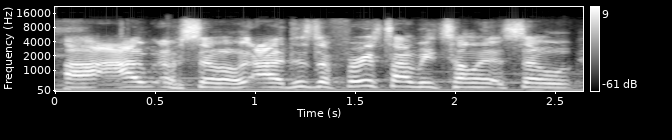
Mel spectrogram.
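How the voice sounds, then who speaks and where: A man's voice: high-pitched, fairly even intonation, a little fast, faint music behind. A thirty-year-old man with a New Jersey accent, chatting informally and playfully as an interview guest. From New Jersey, United States. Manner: playful, informal, repeats phrases. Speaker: interview guest, esports caster and content creator. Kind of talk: casual interview chat.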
